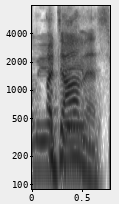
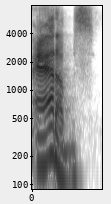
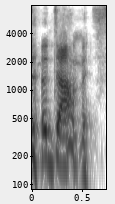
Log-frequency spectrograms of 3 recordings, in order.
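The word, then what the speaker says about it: Adames: I'm sure you said adamus right I said Adams it's got to be Adams I know it's adamus yeah yeah yeah yeah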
